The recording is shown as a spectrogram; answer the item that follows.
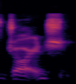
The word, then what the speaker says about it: Jorge: working in entertainment media, I thought his name was Jorge for a long time because that's how it's spelled. And then I found out his name is George. And that's just how he spells it. He spells it Jorge.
